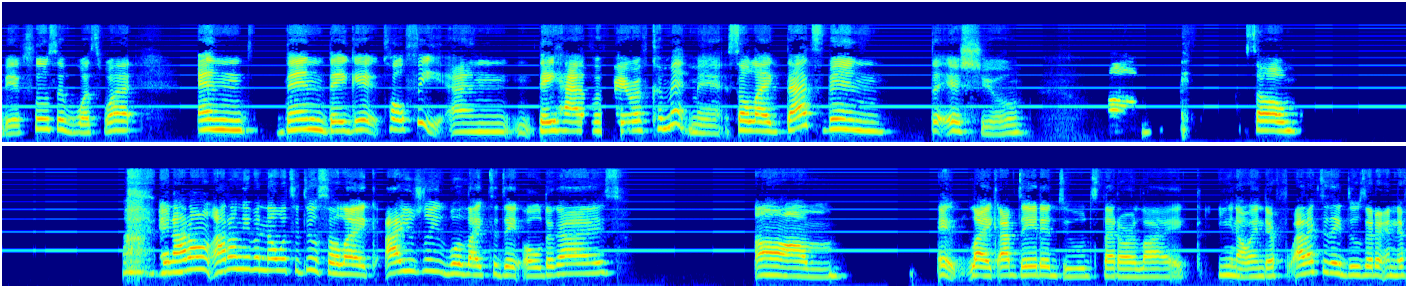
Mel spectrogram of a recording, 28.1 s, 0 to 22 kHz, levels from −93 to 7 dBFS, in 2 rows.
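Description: USB whine runs throughout the speech: a steady 1 kHz tone sitting roughly 30 dB below the voice. The USB bus draws current in 1 ms frames, and that pulsing leaks through shared power or ground into the audio path as a fixed-pitch whine.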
